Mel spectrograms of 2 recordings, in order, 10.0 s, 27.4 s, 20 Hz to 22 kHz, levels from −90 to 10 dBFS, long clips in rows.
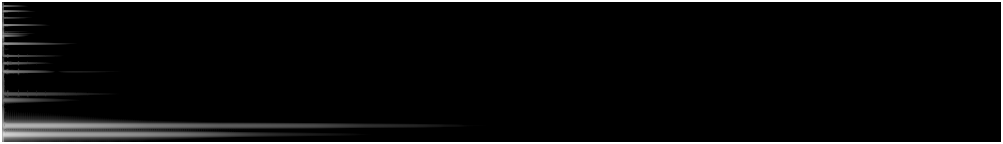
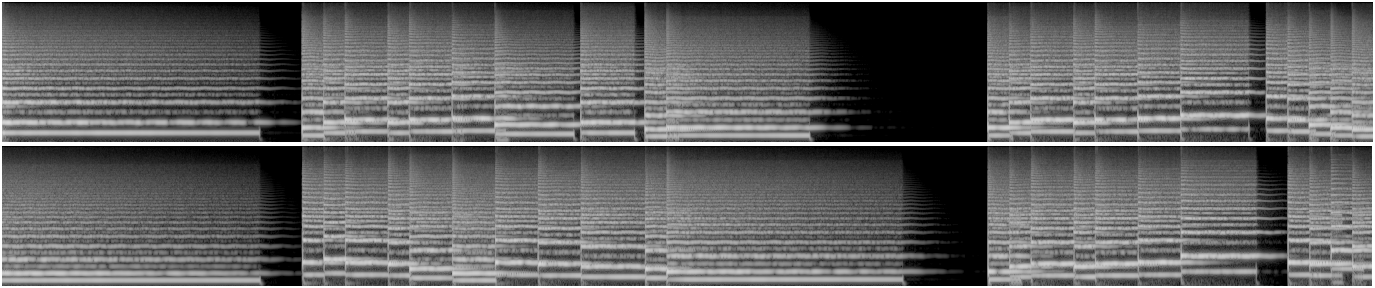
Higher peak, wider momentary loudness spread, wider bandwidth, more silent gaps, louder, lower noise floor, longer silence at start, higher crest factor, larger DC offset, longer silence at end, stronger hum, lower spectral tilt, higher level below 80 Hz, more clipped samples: about the same, -2 dBFS vs 0 dBFS; first, 25 LU vs 11 LU; second, 11.5 kHz vs over 20 kHz; neither; second, -22 LUFS vs -13 LUFS; about the same, under -90 dBFS vs under -90 dBFS; about the same, 0 s vs 0 s; first, 26 dB vs 14 dB; neither; first, 8.35 s vs 0 s; neither; first, -5 dB/octave vs -2.5 dB/octave; second, -82 dBFS vs -56 dBFS; neither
